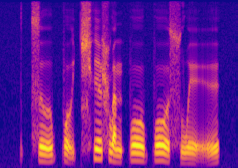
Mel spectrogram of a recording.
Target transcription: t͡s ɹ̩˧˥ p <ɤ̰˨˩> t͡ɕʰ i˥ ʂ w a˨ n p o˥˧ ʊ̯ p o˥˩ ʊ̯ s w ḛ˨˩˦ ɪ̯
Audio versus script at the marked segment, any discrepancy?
no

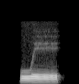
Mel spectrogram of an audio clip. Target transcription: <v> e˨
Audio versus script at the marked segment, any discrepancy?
yes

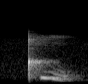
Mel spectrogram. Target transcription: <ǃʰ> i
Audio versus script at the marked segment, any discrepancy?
no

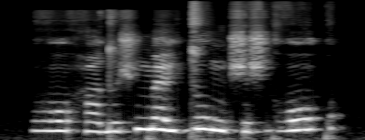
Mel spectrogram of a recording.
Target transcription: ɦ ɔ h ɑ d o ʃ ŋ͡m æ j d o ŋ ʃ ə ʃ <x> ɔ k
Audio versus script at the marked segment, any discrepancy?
yes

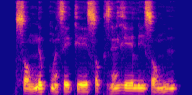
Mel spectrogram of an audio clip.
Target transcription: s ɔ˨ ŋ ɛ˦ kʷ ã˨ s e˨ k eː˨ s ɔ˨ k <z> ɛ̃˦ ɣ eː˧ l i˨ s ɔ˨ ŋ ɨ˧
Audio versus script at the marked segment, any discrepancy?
no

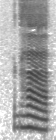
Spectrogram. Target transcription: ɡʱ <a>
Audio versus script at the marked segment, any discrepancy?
no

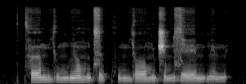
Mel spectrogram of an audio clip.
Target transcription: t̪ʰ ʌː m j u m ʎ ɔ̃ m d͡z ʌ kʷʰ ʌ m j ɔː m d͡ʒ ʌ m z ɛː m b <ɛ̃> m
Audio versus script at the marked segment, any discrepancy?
no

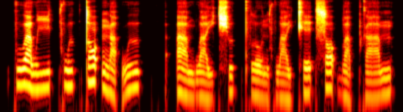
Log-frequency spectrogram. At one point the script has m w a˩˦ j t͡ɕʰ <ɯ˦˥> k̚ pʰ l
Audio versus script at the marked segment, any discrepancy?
no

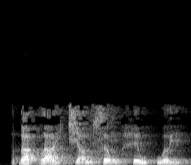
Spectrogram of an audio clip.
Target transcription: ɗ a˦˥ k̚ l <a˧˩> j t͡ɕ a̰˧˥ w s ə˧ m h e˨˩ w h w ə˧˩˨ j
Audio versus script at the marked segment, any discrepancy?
no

